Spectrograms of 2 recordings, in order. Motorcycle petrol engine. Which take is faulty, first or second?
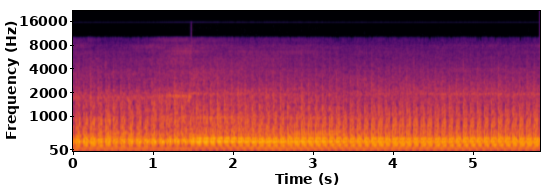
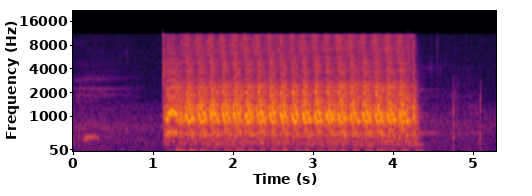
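second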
